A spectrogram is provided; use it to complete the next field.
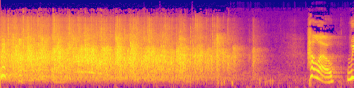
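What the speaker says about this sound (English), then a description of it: "Round of applause." Audience applause at a student pitch competition, a dense burst of clapping that fades out after about five seconds, followed by a voice starting to speak.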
